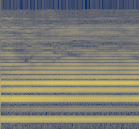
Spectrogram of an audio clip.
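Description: B-flat clarinet holding one long, steady note.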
